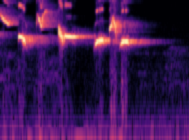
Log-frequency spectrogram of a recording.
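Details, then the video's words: Short orange-headed thrush phrase meant to coax a caged bird into singing: several quick sharp chirps followed by clear whistled notes sliding downward, fading into quiet. "PANCINGAN ANIS MERAH agar BUNYI jadi NYAUT GACOR NGEPLONG"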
